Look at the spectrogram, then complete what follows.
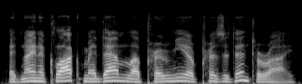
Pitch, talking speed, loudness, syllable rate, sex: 135 Hz, 160 wpm, -19 LUFS, 6.3 syllables/s, male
